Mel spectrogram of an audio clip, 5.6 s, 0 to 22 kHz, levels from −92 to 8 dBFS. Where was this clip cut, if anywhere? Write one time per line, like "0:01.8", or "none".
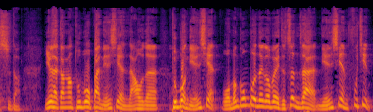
0:02.5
